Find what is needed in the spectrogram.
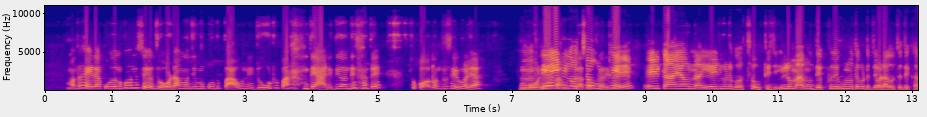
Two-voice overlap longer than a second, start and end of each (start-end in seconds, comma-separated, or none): none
